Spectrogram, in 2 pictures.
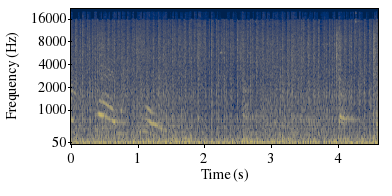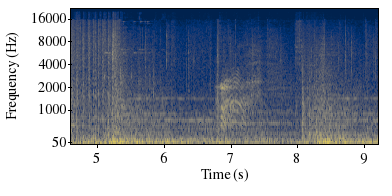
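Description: Steady gunfire rattles through a 1930s gangster shootout in the game Blues and Bullets, dense repeated shots and booms at close range, with voices shouting over the barrage.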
